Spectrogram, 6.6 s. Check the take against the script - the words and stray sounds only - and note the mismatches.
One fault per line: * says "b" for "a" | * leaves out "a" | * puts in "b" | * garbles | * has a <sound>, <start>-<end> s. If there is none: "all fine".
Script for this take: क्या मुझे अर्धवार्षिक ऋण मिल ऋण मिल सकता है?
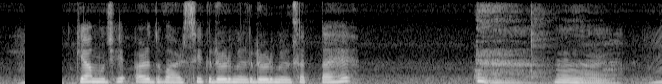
* has a laugh, 4.7-6.2 s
